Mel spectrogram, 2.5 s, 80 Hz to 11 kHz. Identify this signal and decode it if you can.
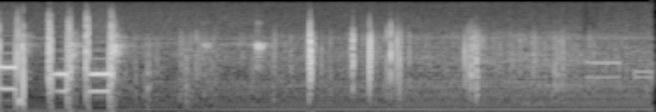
DTMF, heard as telephone touch tones, tones of about 70 ms. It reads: 611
